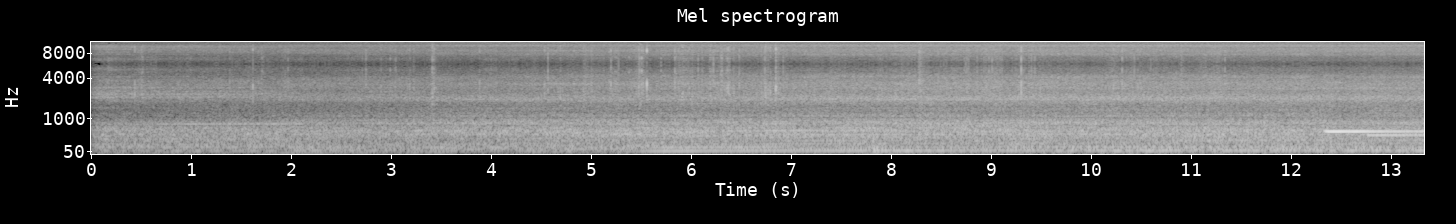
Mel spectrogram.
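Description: Low rumble of a train heard from inside a passenger carriage, growing louder about halfway through. Near the end a short two-note tone sounds over it.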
